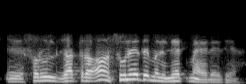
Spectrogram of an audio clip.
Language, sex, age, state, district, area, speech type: Nepali, male, 30-45, West Bengal, Alipurduar, urban, conversation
